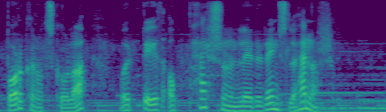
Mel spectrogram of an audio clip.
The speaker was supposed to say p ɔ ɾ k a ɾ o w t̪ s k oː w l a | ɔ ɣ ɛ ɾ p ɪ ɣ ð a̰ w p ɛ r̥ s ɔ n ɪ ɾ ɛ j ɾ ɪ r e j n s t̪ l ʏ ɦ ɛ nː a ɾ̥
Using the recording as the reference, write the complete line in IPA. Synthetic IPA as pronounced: p ɔ ɾ k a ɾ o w t̪ s k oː w l a | ɔ ɣ ɛ ɾ p ɪ ɣ ð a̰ w pʰ ɛ r̥ s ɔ n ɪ l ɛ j ɾ ɪ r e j n s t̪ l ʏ ɦ ɛ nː a ɾ̥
